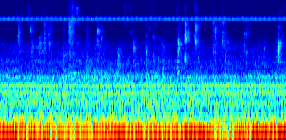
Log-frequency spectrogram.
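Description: Mouth noises of eating crisp fuchka (pani puri) shells filled with curd: irregular crunching and wet chewing crackles. Underneath is a steady low hum and a faint high whine.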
